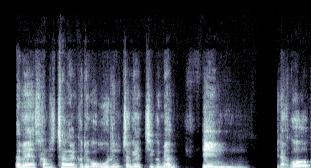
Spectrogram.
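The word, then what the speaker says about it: שין: 그래서 신은요, 신이라고 읽고, 하나는 쉰이라고 읽고, 나머지는 타오라고 읽습니다.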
